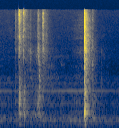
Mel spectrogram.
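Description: Hard plastic clicks as a toy Land Shark vehicle is handled and set down on a plastic toy aircraft carrier deck: a few light clicks about half a second in, then one sharp, louder click near the end.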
